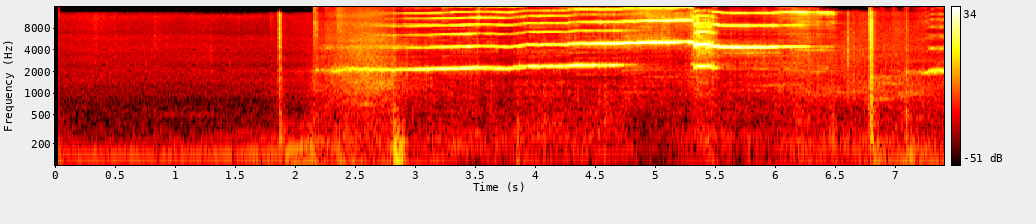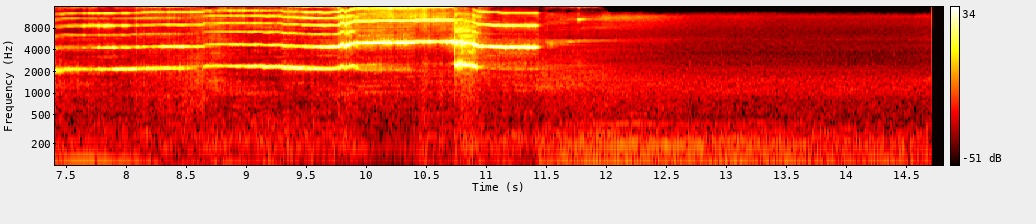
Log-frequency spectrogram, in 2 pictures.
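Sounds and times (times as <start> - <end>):
car tyres screeching: 1.8 - 13.2.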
